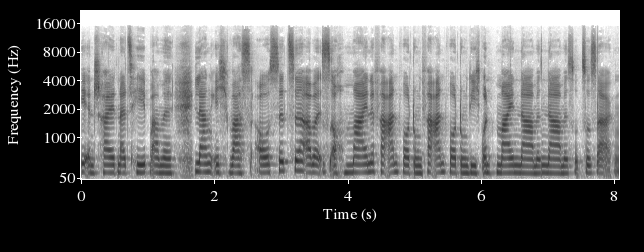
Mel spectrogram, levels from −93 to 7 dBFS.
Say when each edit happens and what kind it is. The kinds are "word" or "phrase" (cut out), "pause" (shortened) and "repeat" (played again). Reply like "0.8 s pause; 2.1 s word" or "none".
1.7 s word; 3.6 s word; 5.1 s repeat; 6.0 s phrase; 6.9 s repeat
